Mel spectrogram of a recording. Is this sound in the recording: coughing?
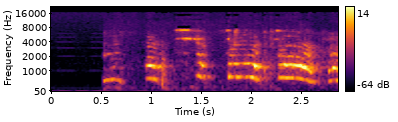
no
